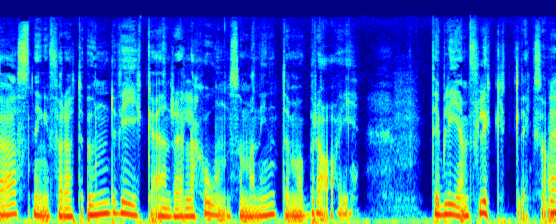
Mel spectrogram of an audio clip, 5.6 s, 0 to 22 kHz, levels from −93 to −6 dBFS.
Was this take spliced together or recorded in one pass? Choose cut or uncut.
uncut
